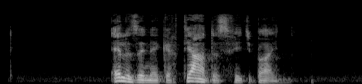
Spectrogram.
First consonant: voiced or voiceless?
voiced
